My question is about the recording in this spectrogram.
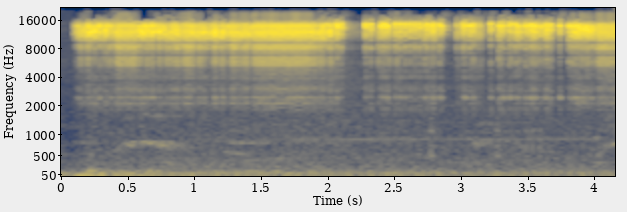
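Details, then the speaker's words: Raspberry Pi PoE+ HAT on a Pi, powered over USB-C rather than Ethernet, with a hard drive plugged in: a piercing, steady high-pitched whine with brief dropouts, suspected coil whine from the HAT's power board and not investigated further. "hopefully this coil wine or whatever it is doesn't indicate a deeper issue i haven't really had time to dig in too deep but it's really unpleasant to hear it in person"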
